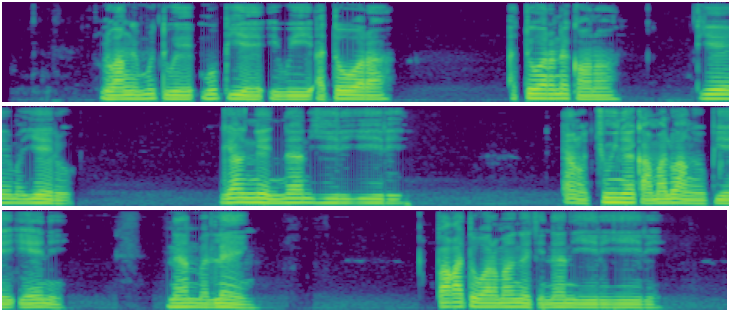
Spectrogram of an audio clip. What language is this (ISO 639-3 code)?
ach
